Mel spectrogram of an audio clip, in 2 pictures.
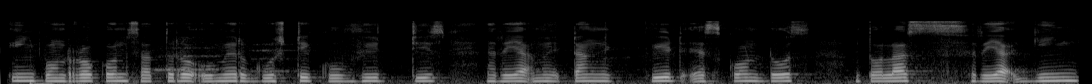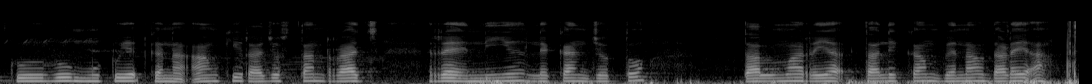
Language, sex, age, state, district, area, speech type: Santali, male, 18-30, West Bengal, Jhargram, rural, read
